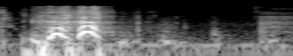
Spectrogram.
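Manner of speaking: loud, high burst of laughter. Real, not acted. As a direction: crack up in a high-pitched laugh. Laughs at falling ladder.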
